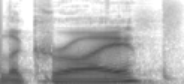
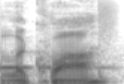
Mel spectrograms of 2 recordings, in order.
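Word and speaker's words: LaCroix: That would be like saying Lacroy. If you drink Lacroy and you pronounce it Laqua, because it it's spelled like the French word Laqua.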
